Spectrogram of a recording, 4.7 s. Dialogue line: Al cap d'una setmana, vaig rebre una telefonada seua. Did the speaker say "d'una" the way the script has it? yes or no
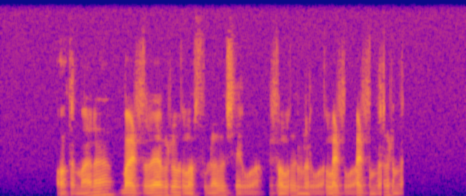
no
